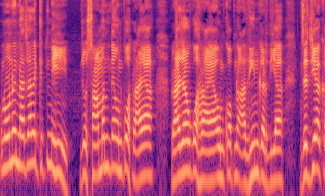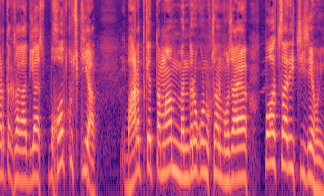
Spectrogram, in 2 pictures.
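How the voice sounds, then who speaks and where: A man talks very slowly at a high pitch with ordinary pitch variation. The recording is very clean with a silent background. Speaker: storytelling YouTuber. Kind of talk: storytelling narration. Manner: slurred, sounds drunk to some; casual, conversational.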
